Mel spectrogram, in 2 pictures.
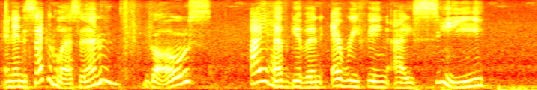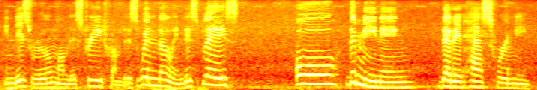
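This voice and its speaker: Slow, musing Dutch woman. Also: mid-range voice, a bit bright, slight background noise, rough recording. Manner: slow, deliberate, musing with long pauses; candid, drops casual swearing. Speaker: spiritual vlogger. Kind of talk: reflective personal talk.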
